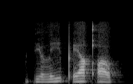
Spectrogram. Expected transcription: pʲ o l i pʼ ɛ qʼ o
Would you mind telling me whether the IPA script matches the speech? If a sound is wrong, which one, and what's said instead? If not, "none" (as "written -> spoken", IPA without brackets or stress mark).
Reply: ɛ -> e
